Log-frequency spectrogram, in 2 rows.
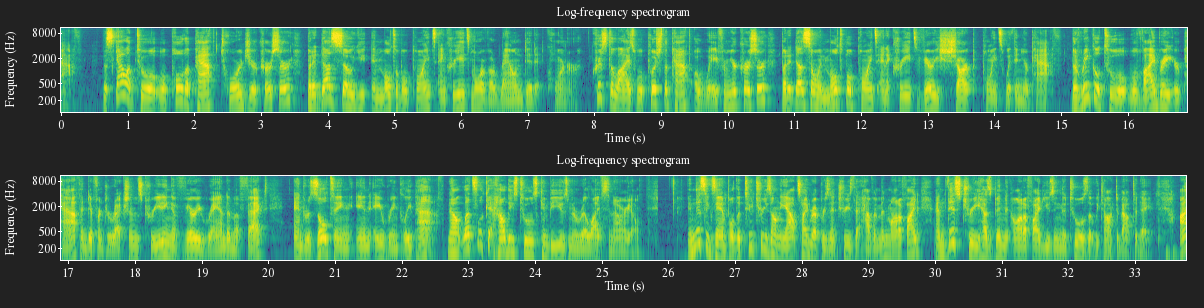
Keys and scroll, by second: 7.9 v.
